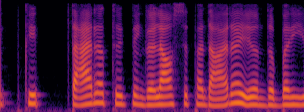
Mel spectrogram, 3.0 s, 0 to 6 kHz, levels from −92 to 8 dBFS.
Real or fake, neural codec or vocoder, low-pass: fake; codec, 16 kHz, 0.5 kbps, FunCodec, trained on Chinese and English, 25 frames a second; 5.4 kHz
